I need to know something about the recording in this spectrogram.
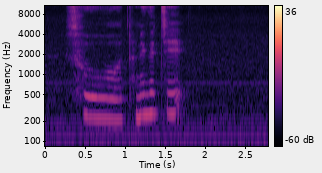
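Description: A young woman speaks briefly and softly, close to a microphone.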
